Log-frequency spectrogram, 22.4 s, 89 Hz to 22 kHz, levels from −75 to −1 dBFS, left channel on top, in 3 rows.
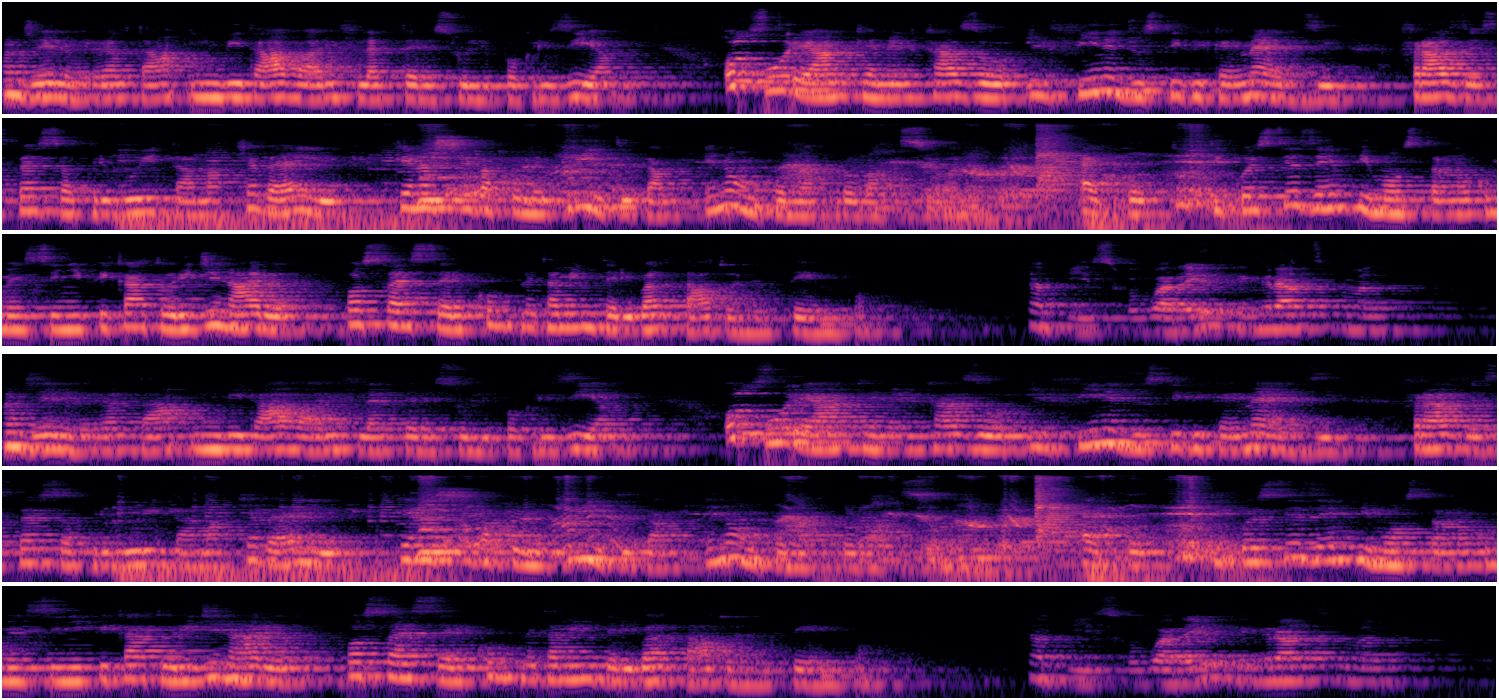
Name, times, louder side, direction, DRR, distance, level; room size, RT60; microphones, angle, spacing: voice 1, 0.0-3.1 3.6-6.7 7.0-12.4 12.7-16.4 16.7-19.3, left 1 dB, 55° left, 1 dB, 0.7 m, -25 dB
voice 2, 3.6-4.0 20.1-21.8, left 2 dB, 80° left, -1 dB, 1.6 m, -32 dB
sound 1, 8.0-10.7 10.9-13.7, right 1 dB, 90° right, 2.9 m, -30 dB
9.4 x 6.7 x 3.5 m, 1.0 s
head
